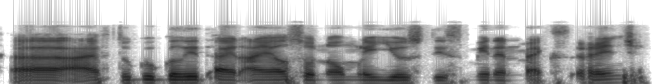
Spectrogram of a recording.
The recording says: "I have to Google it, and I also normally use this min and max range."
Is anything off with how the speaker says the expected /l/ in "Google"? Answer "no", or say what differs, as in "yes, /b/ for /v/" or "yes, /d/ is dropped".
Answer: no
